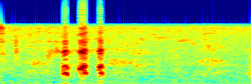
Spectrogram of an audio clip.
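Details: Newfoundland dogs out swimming; three short, sharp barks fire off in quick succession within half a second, set against a steady hiss of background noise.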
